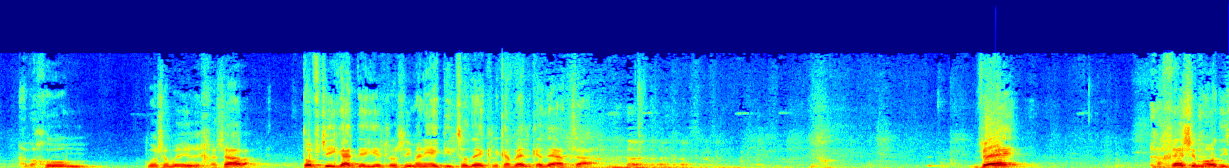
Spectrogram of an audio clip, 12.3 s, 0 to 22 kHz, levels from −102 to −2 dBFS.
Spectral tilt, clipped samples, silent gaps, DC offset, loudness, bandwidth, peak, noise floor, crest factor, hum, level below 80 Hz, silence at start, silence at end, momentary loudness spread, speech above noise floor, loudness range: -6 dB/octave; under 0.1%; none; under 0.1%; -14 LUFS; 15.5 kHz; 0 dBFS; -46 dBFS; 16 dB; none; -50 dBFS; 0.2 s; 0 s; 20 LU; 33 dB; 11 LU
